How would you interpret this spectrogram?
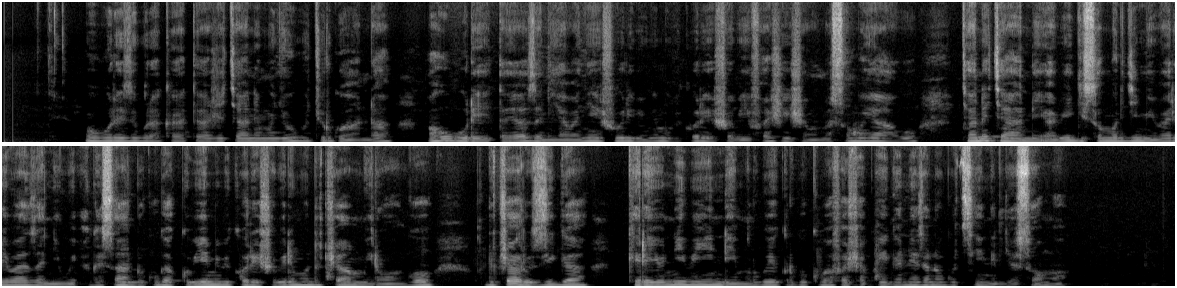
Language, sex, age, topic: Kinyarwanda, female, 25-35, education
